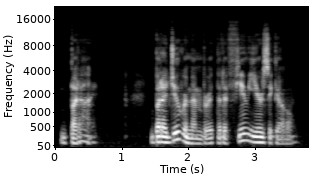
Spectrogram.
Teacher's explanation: these words are connected together. With a tapped T.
